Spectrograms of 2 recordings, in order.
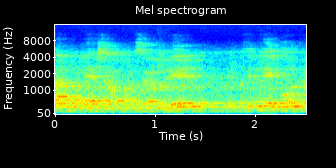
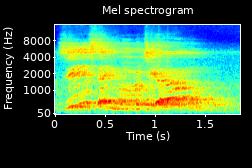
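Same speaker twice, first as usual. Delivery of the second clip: high, loud, eager "Sim, Senhor, eu te amo"; loud declaration; 10 semitones higher, 10 dB louder, slower than usual. Acted. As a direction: Peter proclaims his love out loud. Peter answers Jesus, first time. (declaração alta e empolgada)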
